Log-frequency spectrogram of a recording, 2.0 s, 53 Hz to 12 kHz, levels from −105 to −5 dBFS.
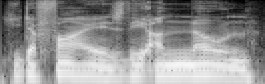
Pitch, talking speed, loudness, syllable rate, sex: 90 Hz, 120 wpm, -15 LUFS, 3.2 syllables/s, male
